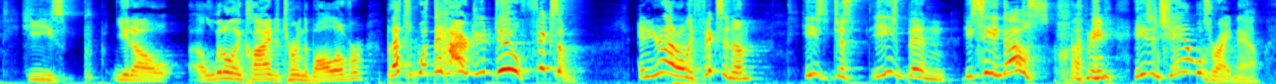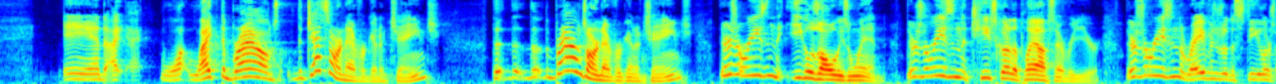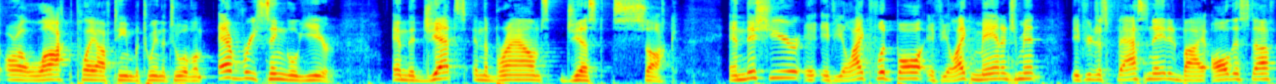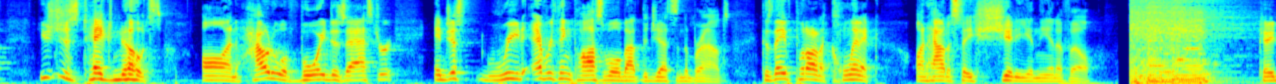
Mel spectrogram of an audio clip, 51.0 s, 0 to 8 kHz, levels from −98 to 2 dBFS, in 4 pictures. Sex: male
